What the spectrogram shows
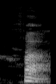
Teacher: নিচের ঠোটের পেটের সাথে কি উপরে দুই দাঁতের আগা লাগে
